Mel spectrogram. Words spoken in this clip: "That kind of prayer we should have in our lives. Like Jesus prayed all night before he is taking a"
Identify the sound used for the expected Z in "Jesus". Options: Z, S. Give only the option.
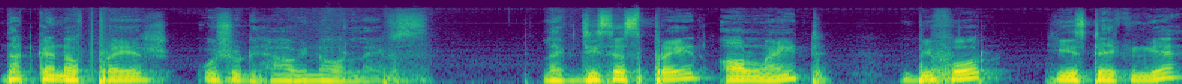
S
